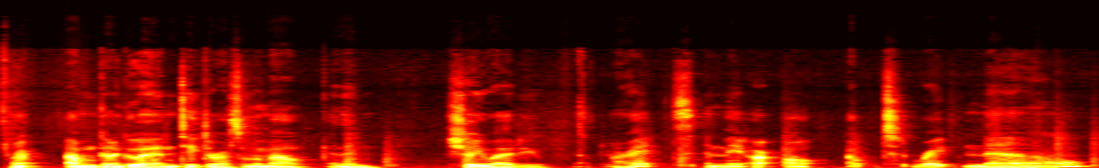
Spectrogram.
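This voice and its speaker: A soft-spoken woman with a very deep, low pitch, at a moderate pace and with ordinary pitch variation. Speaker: beauty vlogger. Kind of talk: tutorial. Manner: casual.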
